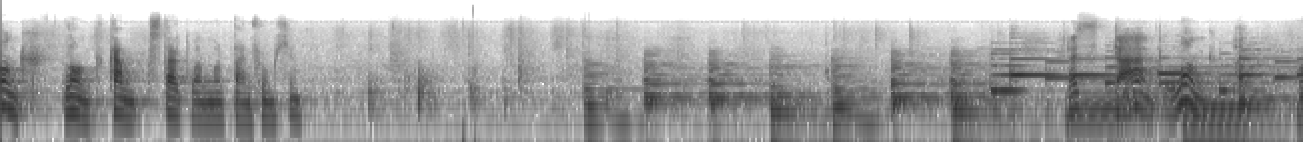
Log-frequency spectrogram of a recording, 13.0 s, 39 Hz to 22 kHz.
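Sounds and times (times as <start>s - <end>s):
piano chords: 5.8s - 13.0s.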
